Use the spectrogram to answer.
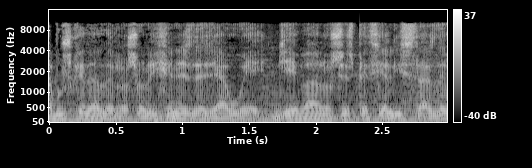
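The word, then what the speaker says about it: Yahvé: y h w h pensamos que probablemente se pronunciaba yagüe o algo así pero ya ve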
